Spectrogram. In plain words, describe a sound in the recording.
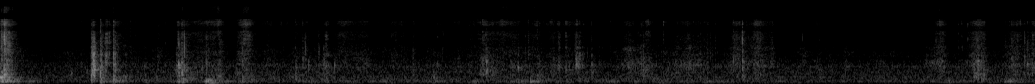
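A cardboard box rustles and scrapes as it is opened.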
